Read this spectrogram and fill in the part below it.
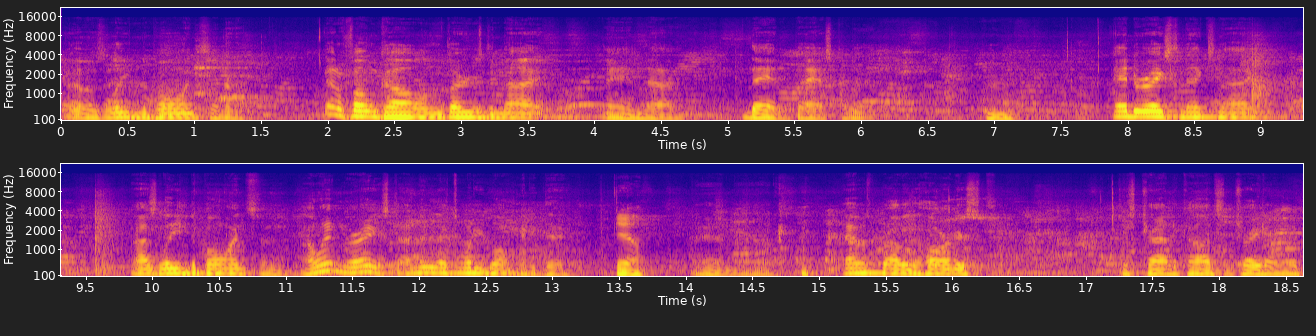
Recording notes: LIVE from the Brickyard Cafe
